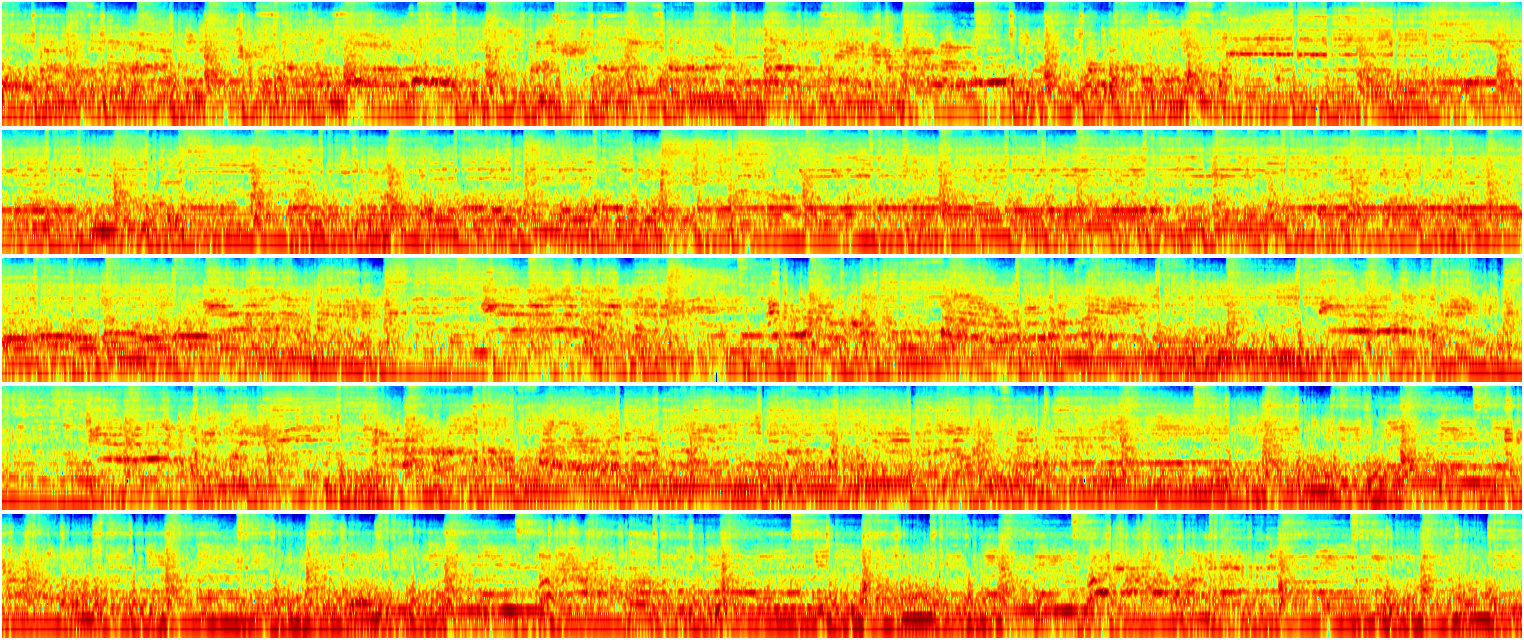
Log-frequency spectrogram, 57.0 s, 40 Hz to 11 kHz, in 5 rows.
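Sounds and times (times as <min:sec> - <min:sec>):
loud rock band playing: 0:00.0 - 0:57.0.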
